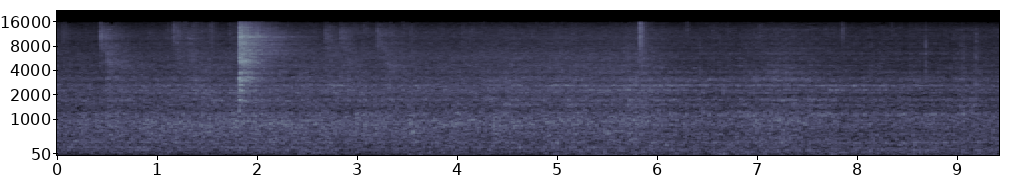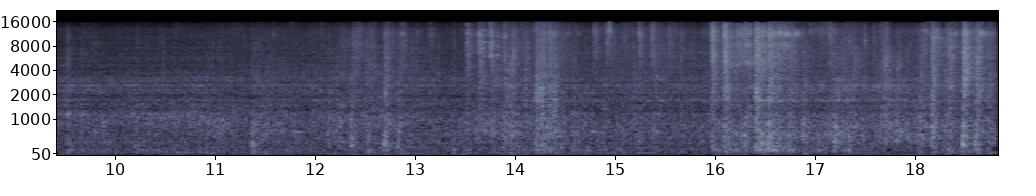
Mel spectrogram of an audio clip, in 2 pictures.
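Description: Indian Railways express train running at speed: a steady rumble of wheels on the track, with irregular clacks over the rail joints coming in past the middle and growing louder near the end.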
